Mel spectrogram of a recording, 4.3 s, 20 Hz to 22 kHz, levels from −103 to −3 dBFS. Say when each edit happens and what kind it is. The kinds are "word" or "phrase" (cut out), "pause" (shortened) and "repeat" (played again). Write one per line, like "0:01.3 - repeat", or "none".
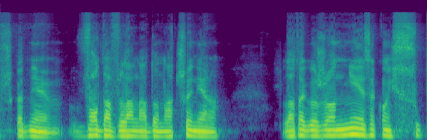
none

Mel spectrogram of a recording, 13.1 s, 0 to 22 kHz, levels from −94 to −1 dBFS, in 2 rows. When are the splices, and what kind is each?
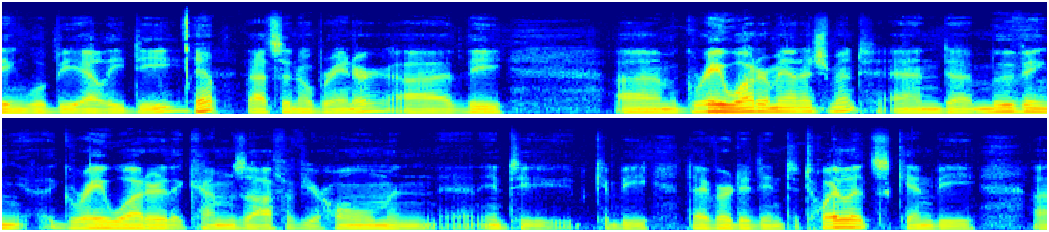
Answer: none

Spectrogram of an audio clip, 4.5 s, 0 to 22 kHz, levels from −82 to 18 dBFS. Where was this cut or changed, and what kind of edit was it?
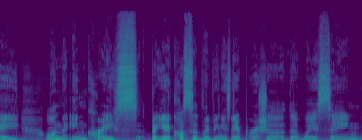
0:02.9 - word

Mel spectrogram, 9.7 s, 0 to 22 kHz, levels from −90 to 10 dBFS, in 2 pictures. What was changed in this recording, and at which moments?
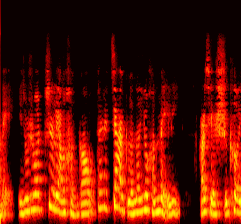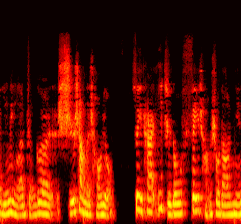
none

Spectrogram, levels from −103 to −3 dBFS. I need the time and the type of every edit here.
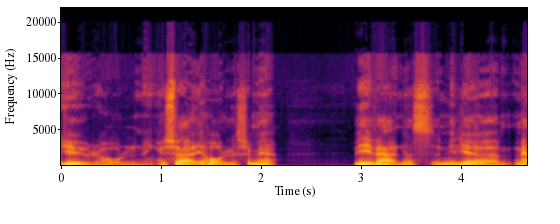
none

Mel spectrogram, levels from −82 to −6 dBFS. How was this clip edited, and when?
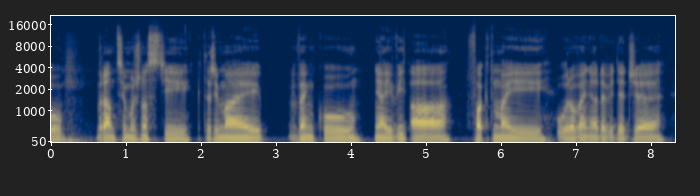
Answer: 0:01.9 - pause
0:04.3 - word
0:04.7 - word
0:05.4 - pause
0:06.8 - word

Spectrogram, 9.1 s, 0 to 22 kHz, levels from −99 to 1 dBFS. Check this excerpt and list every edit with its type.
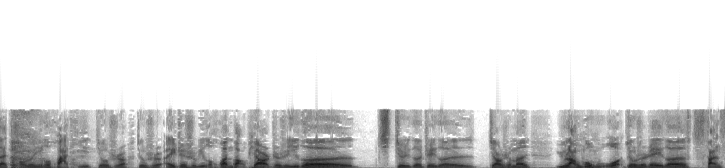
0:01.7 - pause
0:06.0 - pause

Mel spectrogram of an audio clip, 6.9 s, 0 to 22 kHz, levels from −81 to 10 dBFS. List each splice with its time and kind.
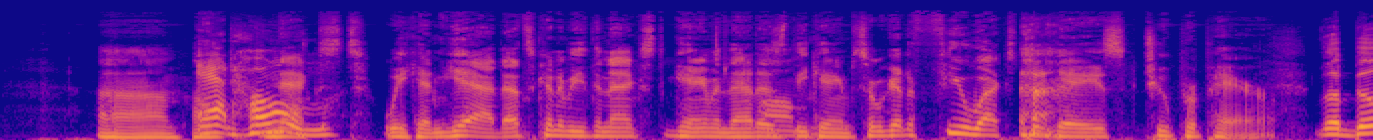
0:01.0 - word
0:04.0 - word
0:05.7 - pause

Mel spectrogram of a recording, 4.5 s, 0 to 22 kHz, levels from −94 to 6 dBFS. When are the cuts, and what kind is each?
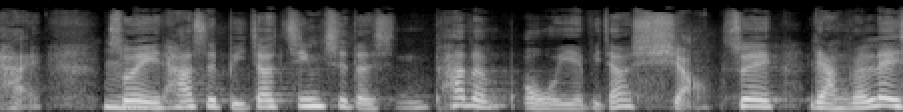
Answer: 0:02.0 - word
0:03.6 - word

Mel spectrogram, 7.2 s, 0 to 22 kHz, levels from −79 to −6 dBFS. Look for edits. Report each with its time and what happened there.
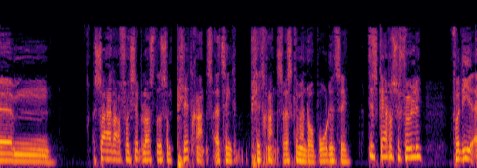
none

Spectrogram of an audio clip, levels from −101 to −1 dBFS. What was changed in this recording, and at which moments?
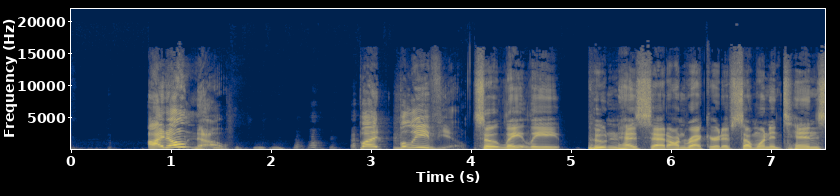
0:03.2 - word

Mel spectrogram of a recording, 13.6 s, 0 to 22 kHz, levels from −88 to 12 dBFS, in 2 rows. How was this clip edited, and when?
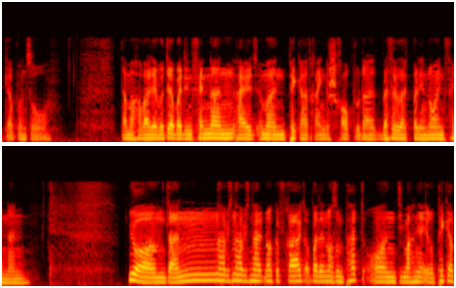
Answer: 0:03.5 - word
0:10.2 - repeat
0:11.9 - word

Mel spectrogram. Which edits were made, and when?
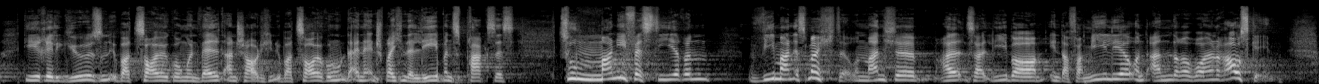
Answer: none

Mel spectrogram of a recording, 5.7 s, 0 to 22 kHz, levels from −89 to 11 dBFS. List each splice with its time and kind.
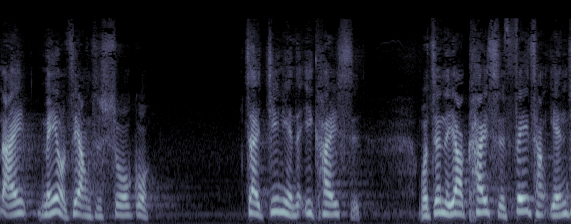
0:02.1 - pause

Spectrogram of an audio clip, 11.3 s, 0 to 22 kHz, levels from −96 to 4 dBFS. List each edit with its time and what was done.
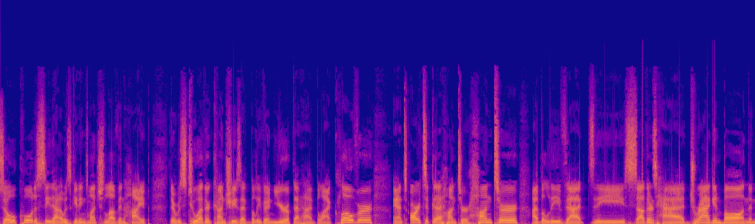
0:01.3 - word
0:03.9 - phrase
0:06.6 - word
0:09.8 - word

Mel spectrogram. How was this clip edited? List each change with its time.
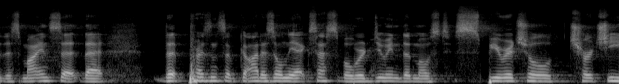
0:03.5 - word

